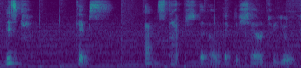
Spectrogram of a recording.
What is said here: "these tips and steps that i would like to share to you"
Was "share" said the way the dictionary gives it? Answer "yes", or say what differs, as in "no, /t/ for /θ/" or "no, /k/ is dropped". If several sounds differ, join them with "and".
yes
